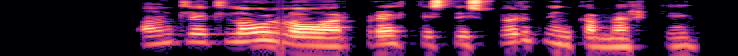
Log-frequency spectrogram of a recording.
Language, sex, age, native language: Icelandic, female, 60-69, Icelandic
